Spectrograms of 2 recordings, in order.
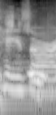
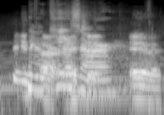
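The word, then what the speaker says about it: Caesar: Yeah, how you pronounce it is Khazar. I took Kazar. That's how you pronounce it in Latin.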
